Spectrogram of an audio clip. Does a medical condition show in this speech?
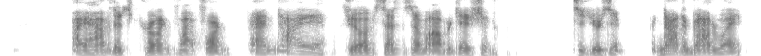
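Yes: Ullrich congenital muscular dystrophy; from birth, collagen 6a3 mutation, floppy hands and feet, diagnosed at 4, type found at 25; needs daily help with dressing, grooming and bathing.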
